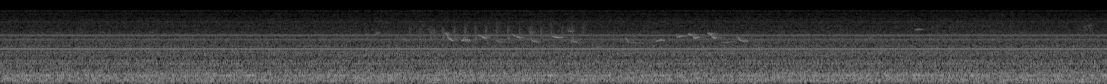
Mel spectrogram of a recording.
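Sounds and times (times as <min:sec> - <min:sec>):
small bird chirping: 0:04.0 - 0:07.5.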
